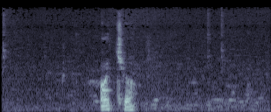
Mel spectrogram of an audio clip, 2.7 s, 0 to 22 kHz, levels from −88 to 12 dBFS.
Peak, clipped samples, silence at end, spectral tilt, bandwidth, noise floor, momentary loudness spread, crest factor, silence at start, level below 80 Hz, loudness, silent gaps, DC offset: -2 dBFS; under 0.1%; 0.25 s; -5 dB/octave; 17 kHz; -46 dBFS; 25 LU; 22 dB; 0.95 s; -56 dBFS; -18 LUFS; none; under 0.1%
